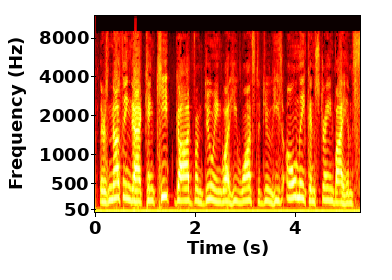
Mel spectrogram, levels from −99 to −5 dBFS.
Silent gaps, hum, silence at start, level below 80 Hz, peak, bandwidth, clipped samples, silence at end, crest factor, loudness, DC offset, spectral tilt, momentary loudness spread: none; none; 0.1 s; -48 dBFS; 0 dBFS; 9.4 kHz; under 0.1%; 0 s; 14 dB; -15 LUFS; 4%; -5.5 dB/octave; 9 LU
